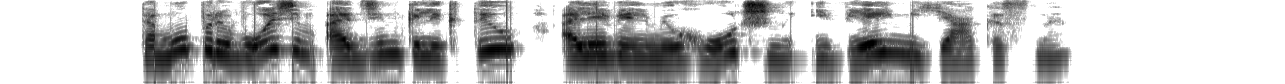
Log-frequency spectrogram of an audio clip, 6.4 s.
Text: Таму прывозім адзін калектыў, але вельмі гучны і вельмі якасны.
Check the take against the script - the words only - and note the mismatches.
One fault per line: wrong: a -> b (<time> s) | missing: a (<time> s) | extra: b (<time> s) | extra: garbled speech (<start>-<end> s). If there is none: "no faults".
no faults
